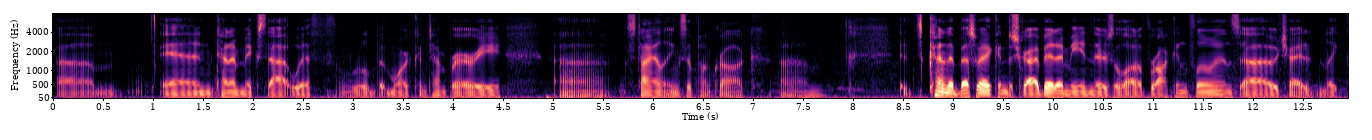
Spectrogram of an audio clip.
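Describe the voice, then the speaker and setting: A man's voice: low-pitched, moderate pace, vocal fry. A young man who sings in a punk band, answering interview questions in a rambling, casual way with lots of fillers. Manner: rambling, many fillers and restarts. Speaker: lead vocalist and guitarist of a punk band.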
